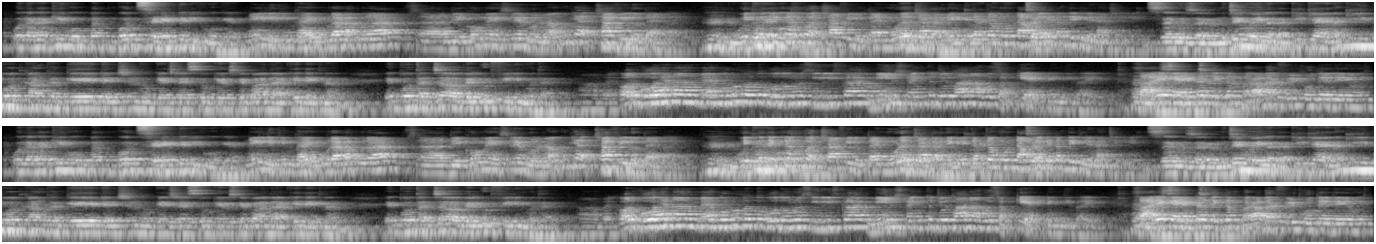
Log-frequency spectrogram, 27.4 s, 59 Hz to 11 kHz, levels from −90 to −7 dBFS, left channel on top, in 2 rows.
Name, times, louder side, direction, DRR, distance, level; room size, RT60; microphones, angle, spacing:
voice 1, 0.1-2.4 2.9-3.2 6.0-6.3 7.0-8.1 8.9-9.8 10.2-10.4 11.4-17.1 17.5-19.2 25.0-25.9, left 1 dB, 10° left, -10 dB, 1.4 m, -24 dB
voice 2, 2.4-6.8 7.4-11.4 19.5-24.7 25.1-27.4, right 1 dB, 45° right, -3 dB, 0.6 m, -23 dB
3.8 x 2.8 x 2.3 m, 1.0 s
head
